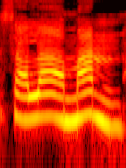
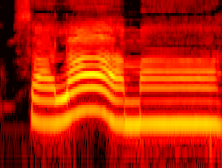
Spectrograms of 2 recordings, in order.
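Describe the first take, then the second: First: The word ends with an n sound. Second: The word ends with a long vowel. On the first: The word is read without stopping on it. "di sini kan salaman harusnya" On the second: The reading stops at the end of the verse. "jadi dibaca qalu salama"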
